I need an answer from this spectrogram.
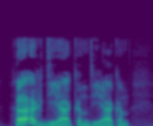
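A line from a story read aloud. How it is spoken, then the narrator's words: Laughing. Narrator (Russian): засмеялся зоолог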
